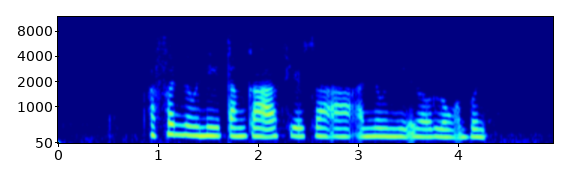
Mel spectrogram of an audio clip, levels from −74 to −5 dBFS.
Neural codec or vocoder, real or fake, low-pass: codec, 16 kHz, 4 kbps, FunCodec, trained on Chinese and English, 50 frames a second; fake; 7.2 kHz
